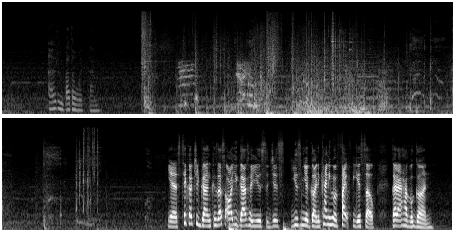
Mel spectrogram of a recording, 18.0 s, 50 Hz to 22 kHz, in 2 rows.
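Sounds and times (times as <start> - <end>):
orchestral score music: 4.8 - 11.8.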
